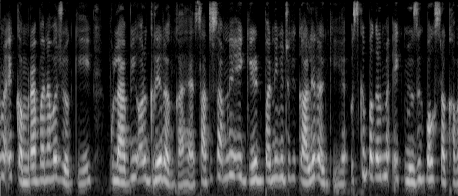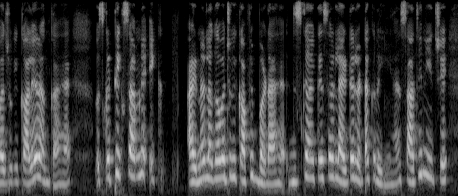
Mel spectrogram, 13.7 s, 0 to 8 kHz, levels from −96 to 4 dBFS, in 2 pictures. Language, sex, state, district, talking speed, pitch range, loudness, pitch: Hindi, female, Uttar Pradesh, Ghazipur, 280 wpm, 215-290 Hz, -26 LUFS, 255 Hz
